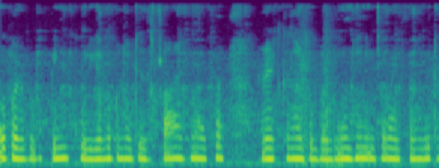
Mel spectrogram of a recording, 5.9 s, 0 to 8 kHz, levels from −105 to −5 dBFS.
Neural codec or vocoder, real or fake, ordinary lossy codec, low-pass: none; real; none; 7.2 kHz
